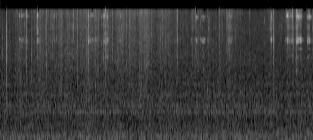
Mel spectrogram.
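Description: Near silence: faint rustling and light clicks of hands handling a sheer mesh gift bag with a crochet doily cluster and a small jingle bell attached, the bell giving a faint jingle near the end.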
